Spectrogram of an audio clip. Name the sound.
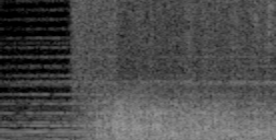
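thunderstorm with rain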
